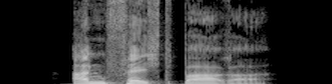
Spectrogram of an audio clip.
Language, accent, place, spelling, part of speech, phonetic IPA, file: German, Germany, Berlin, anfechtbarer, adjective, [ˈanˌfɛçtbaːʁɐ], De-anfechtbarer.ogg
- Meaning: inflection of anfechtbar: 1. strong/mixed nominative masculine singular 2. strong genitive/dative feminine singular 3. strong genitive plural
